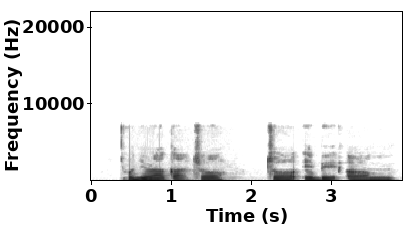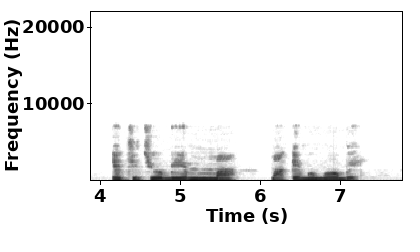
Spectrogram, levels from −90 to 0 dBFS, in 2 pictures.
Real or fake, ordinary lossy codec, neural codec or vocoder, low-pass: real; none; none; 7.2 kHz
